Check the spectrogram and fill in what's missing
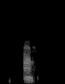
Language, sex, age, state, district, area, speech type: Kannada, male, 30-45, Karnataka, Gulbarga, rural, conversation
